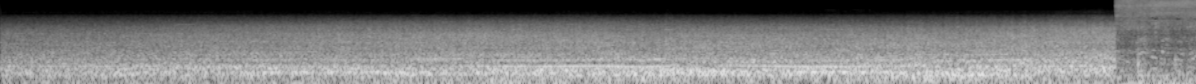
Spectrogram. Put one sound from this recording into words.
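A road roller's engine rumbles steadily.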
